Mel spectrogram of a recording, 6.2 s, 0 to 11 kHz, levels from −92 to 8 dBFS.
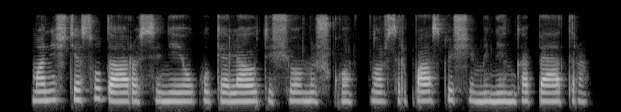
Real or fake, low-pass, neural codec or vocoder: real; 7.2 kHz; none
